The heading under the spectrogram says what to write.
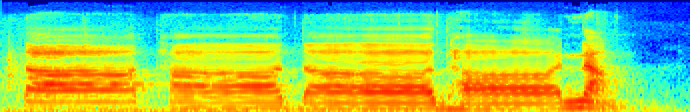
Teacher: ये इन वर्णों के उच्चारण में हमारी जिह्वा दांतों को स्पर्श करती है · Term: दंत वर्ण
